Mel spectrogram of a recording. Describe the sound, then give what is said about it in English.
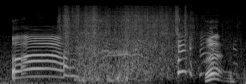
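A short cry rings out, then a loud splash as a person who lost their footing on a plank falls into the water below, its wash fading before a few brief vocal sounds follow. “As you begin crossing on the secondary plank up here, you feel yourself lose your footing and you begin to fall into the water below.”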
